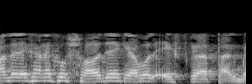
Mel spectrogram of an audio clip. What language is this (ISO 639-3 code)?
ben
